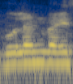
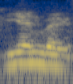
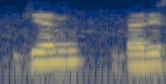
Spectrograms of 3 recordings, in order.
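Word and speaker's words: Guillain-Barré: First of অল, উচ্চারণটা কিন্তু গুলেনবারি syndrome না, এটা কিন্তু গিয়েনবারি সিনড্রোম। ঠিক আছে? জিবিএস এই শব্দটা, ভদ্রলোকের নাম হচ্ছে গিয়েনবারি সিনড্রোম।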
